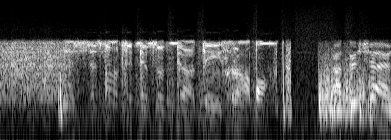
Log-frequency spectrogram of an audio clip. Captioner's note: foreign language transmission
